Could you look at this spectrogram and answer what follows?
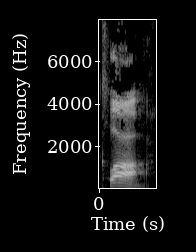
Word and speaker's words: claw: A lot of people will pronounce this ah like la, pause, and claw as a moving sound. People will round their lips to make an ow, saying low, pose.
